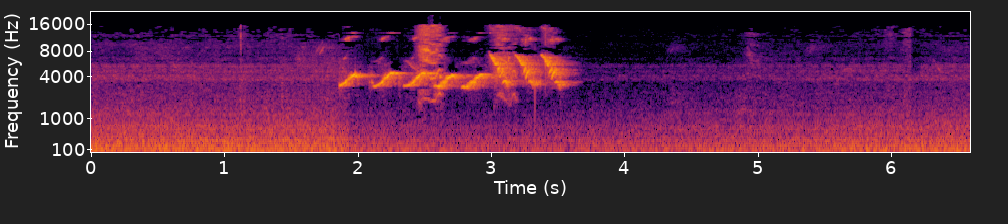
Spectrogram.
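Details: Captive double-collared seedeater of the tui tui type, used with female calls in training to excite males: a rapid rattle of about ten sharp, high repeated notes lasting nearly two seconds, then faint hiss.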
